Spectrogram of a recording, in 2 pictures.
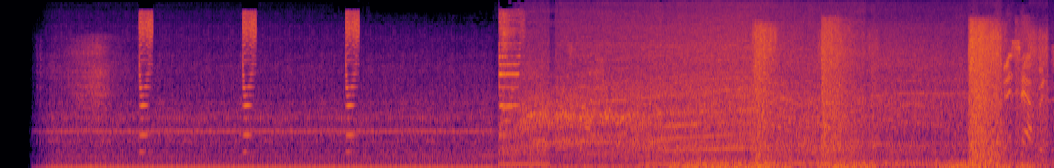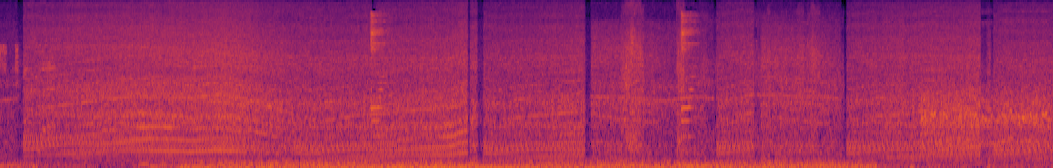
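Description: Engines of cars racing in Grand Theft Auto San Andreas, with revving, shifting engine tones and passing rushes over a steady road roar after a short stretch of game music with beeps.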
